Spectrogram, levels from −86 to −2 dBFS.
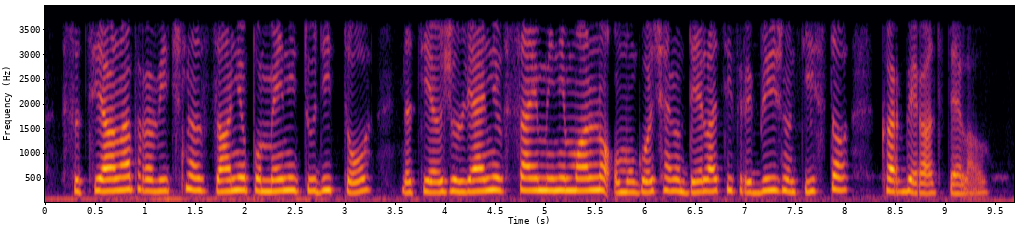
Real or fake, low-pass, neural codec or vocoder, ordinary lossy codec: fake; 3.6 kHz; codec, 16 kHz, 8 kbps, FunCodec, trained on Chinese and English, 25 frames a second; none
